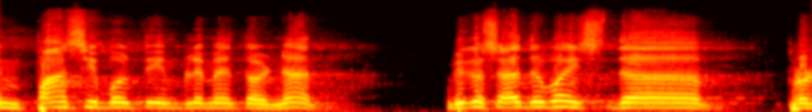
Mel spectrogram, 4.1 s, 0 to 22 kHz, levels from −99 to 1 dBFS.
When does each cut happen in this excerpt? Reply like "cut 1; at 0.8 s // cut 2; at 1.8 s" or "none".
none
